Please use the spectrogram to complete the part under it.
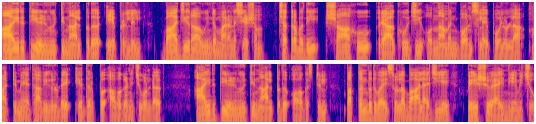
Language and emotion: Malayalam, neutral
